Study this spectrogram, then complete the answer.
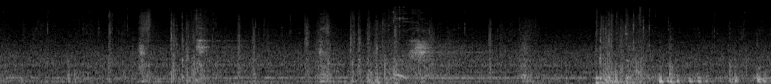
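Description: Footsteps patter on stone as a figure runs.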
